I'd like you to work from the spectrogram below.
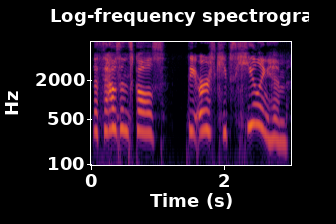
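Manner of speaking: high, loud, slow frantic cry; terrified ranting; raving terror. A narrator's reading. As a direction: rave like a madman. Chris raving in madness.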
